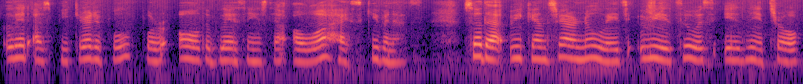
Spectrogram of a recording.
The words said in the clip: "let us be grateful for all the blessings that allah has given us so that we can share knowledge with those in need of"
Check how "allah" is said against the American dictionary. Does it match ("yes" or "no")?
no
